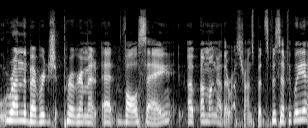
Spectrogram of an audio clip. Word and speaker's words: Wallsé: About a robot is spelled W-A-L-L-E. So it's just like missing the S, but that's where like the dash is. It's a silent S, I think. Yeah, Valse.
